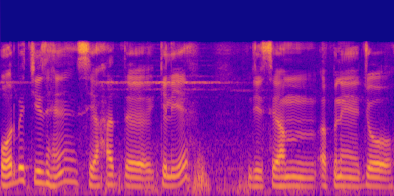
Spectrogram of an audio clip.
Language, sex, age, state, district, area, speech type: Urdu, male, 18-30, Delhi, East Delhi, rural, spontaneous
